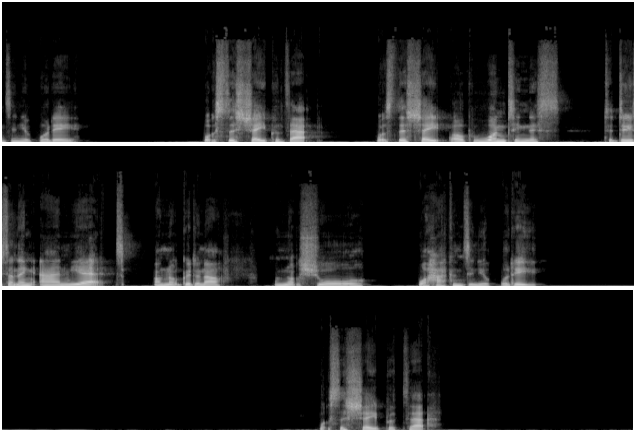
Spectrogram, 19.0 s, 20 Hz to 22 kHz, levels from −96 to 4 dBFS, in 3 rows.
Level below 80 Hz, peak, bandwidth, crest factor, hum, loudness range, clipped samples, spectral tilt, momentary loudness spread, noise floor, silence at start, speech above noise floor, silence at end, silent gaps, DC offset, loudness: -54 dBFS; -8 dBFS; 16 kHz; 20 dB; none; 7 LU; under 0.1%; -5.5 dB/octave; 13 LU; -84 dBFS; 0 s; 59 dB; 1.95 s; none; under 0.1%; -26 LUFS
